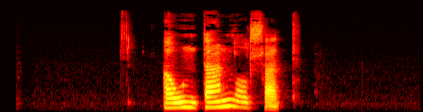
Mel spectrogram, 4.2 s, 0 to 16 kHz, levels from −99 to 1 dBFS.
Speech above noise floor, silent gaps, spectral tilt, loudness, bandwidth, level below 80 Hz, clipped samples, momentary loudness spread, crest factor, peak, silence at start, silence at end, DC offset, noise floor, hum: 56 dB; none; -5 dB/octave; -25 LUFS; 11 kHz; -78 dBFS; under 0.1%; 6 LU; 22 dB; -6 dBFS; 1.25 s; 1.45 s; under 0.1%; -80 dBFS; none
